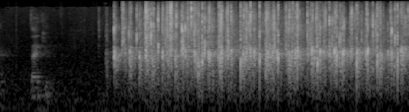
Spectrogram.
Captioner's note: audience applauding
